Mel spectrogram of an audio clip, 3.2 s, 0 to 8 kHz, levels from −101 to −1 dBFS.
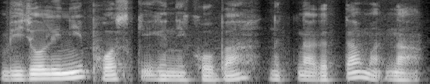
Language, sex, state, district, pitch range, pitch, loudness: Garo, male, Meghalaya, West Garo Hills, 100-130 Hz, 110 Hz, -18 LUFS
